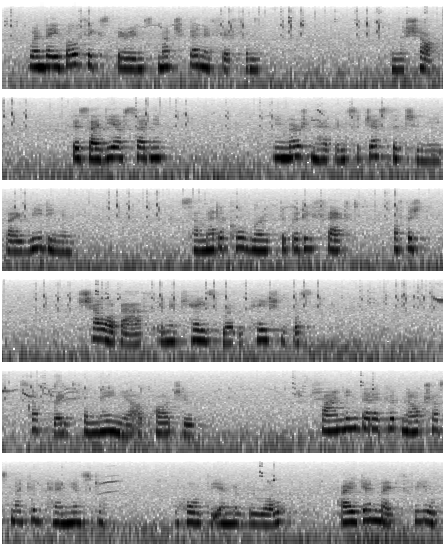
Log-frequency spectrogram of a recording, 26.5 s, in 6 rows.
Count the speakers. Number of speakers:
one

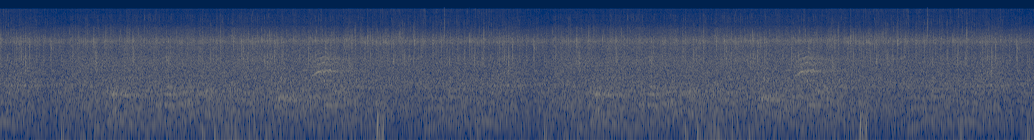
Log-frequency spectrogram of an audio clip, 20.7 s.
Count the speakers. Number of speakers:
zero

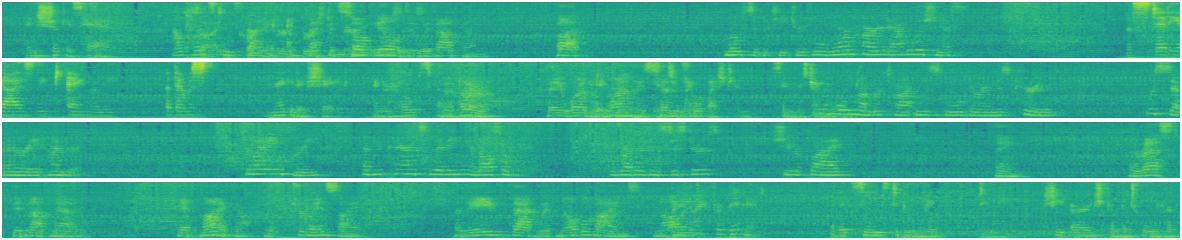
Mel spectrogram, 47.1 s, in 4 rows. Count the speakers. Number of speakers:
five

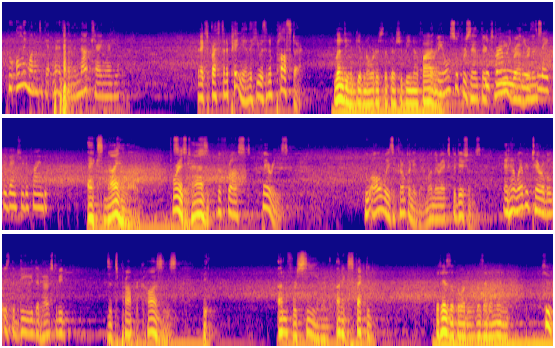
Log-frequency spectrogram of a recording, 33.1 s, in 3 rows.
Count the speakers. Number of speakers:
six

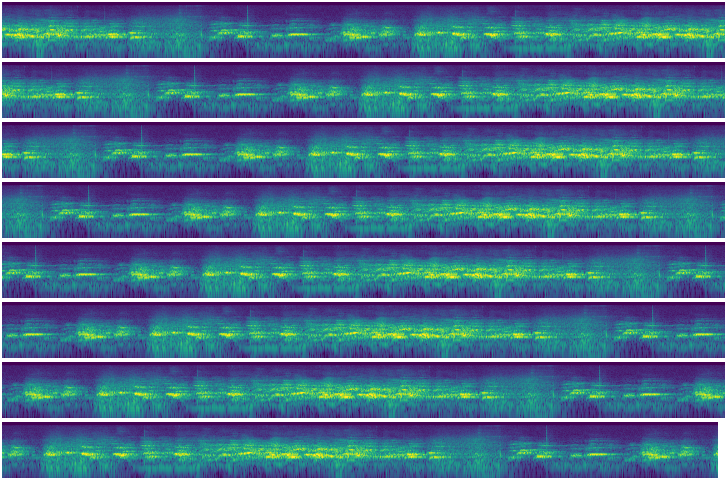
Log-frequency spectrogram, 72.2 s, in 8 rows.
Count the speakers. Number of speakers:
zero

